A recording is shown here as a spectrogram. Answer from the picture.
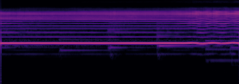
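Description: A male singer holds one long, very high note, dead steady and without vibrato, over soft sustained backing music.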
